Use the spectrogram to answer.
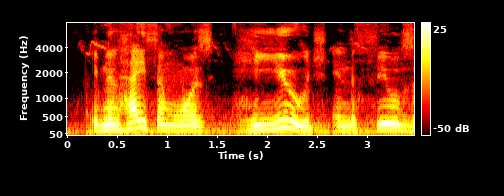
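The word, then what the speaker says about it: Ibn al-Haytham: there is a huge historical scientist who's called ibnel Haytham ibnel haitham was huge in the fields of physics math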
